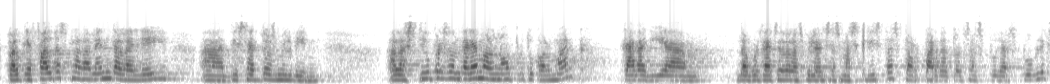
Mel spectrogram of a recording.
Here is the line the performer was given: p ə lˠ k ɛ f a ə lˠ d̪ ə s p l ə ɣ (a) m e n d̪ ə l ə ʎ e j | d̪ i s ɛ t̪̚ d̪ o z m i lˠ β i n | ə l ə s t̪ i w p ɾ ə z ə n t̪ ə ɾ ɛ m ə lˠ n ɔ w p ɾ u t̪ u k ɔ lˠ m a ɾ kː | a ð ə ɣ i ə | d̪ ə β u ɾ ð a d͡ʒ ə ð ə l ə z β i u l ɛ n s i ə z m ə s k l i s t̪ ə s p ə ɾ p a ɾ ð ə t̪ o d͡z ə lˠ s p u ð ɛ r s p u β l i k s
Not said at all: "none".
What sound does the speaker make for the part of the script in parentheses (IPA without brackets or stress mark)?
ə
